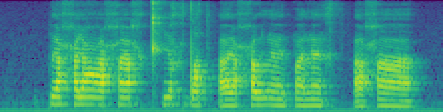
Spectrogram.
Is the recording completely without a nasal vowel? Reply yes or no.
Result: no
